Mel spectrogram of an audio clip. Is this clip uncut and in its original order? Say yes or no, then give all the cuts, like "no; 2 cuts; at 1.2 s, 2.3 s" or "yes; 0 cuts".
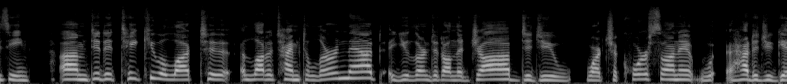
yes; 0 cuts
